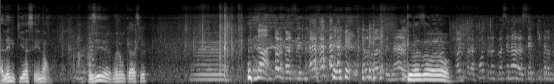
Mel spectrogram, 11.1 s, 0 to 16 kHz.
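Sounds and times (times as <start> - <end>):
quiet talking of several people: 0.0 - 11.0.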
